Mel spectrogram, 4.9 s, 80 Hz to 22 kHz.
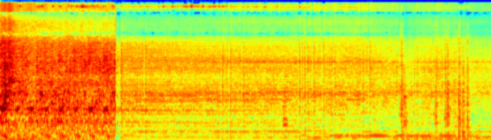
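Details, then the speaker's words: Kubota diesel with failing battery, jump-started from a jump pack after nights in the low 20s, still showing a code; heavy cranking churn about a second, then catches and settles into steady even idle, normal start and idle. "Yeah, it already sounds different, and still getting the code, but let's see if it starts."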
